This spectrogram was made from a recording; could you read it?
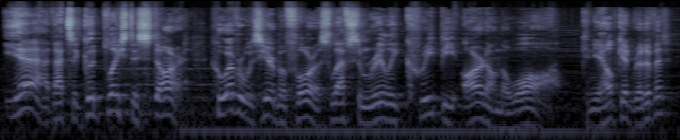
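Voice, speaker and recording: An actor playing a reflective former captive in a video game, narrating in an articulate, wry and measured way. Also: male voice, mid-range voice, animated, faint music behind, lightly acted. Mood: wry, uneasy.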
